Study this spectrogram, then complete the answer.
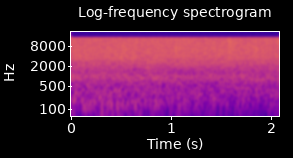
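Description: A swollen stream rushes below.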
